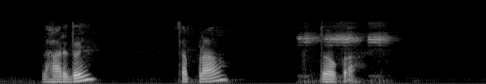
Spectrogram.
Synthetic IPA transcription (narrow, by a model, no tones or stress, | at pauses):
laɾd̪uɲ | sɐpɽaw | d̪ɔka̰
